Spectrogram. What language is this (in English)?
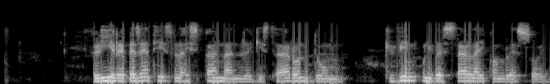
Esperanto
